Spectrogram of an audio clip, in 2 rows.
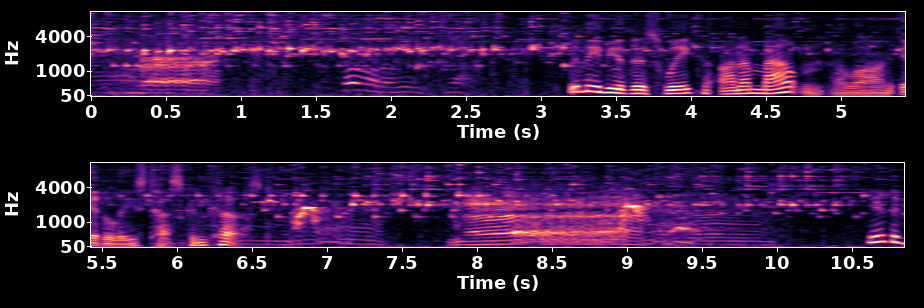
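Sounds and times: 
flock of sheep bleating on hillside: 0.0 - 0.9, 6.4 - 10.1
sheep bells clanking: 0.0 - 10.8
speech: 3.2 - 6.9, 10.6 - 10.8.

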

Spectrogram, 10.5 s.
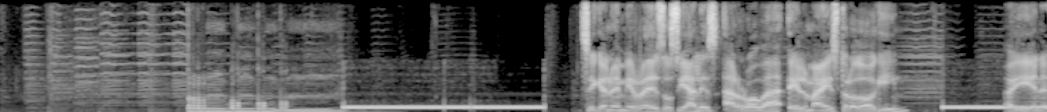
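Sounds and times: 
speech: 1.9 - 3.8, 5.8 - 9.2, 10.0 - 10.4
phone line ring tone on outgoing call: 3.4 - 5.5, 9.4 - 10.4.

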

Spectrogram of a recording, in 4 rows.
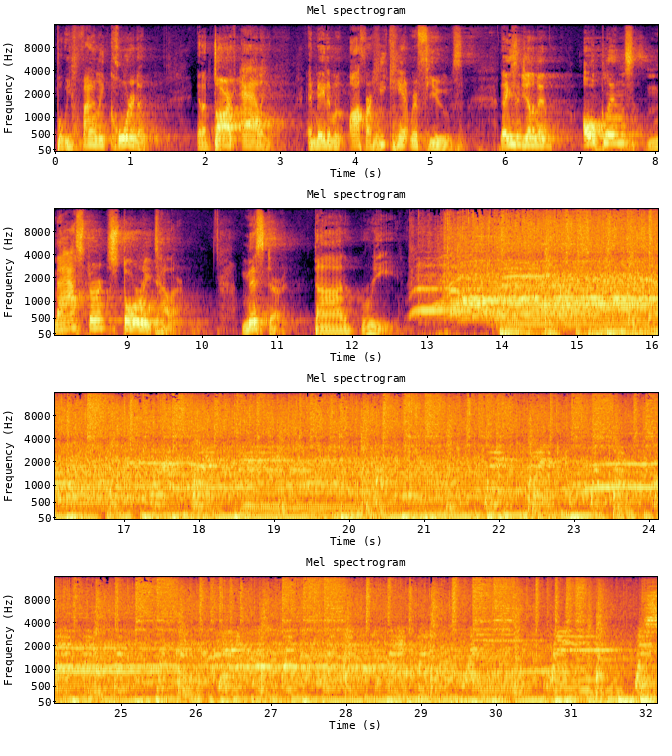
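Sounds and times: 
speech: 0.0 - 9.8, 10.5 - 12.6
scattered cheers: 12.8 - 31.9
crowd applause: 12.8 - 32.1
pulsing bass-heavy music track: 14.0 - 32.1.

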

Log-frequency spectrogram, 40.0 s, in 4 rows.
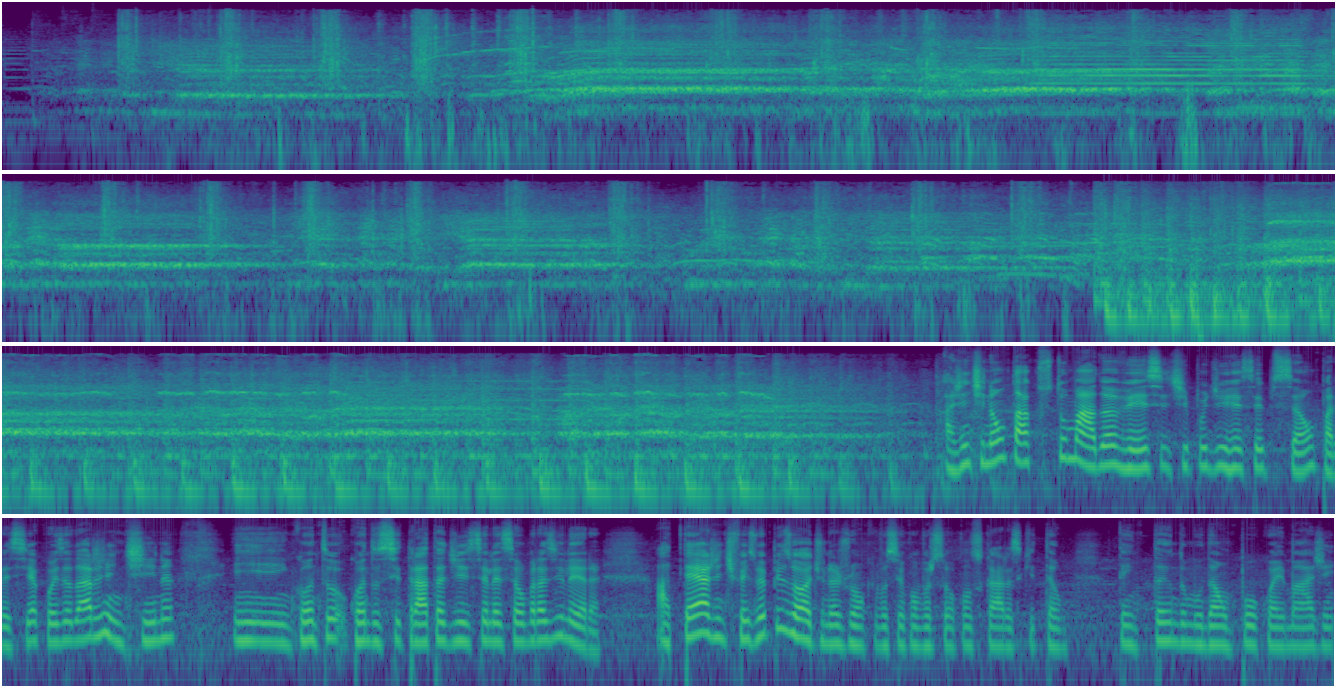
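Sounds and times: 
football fans cheering and chanting: 0.0 - 27.6
speech: 27.2 - 39.9.

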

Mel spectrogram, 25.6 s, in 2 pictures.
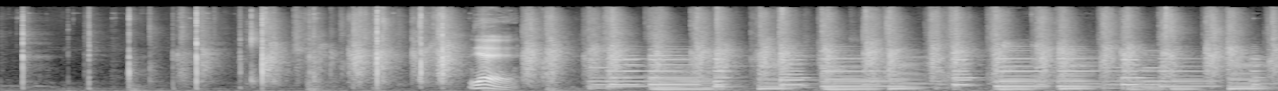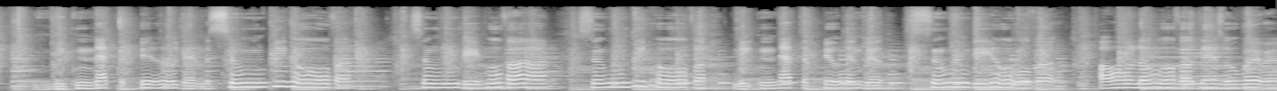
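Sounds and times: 
audience clapping along to music: 0.0 - 25.5
speech: 4.7 - 5.2, 5.9 - 6.2, 13.4 - 25.5.

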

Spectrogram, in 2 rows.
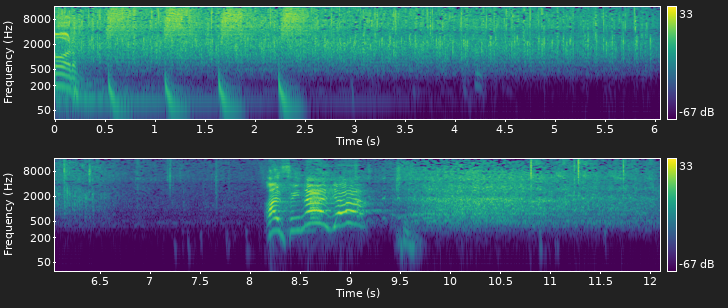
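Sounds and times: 
applause: 0.0 - 6.8, 10.0 - 12.0
speech: 8.2 - 9.7
laughter: 9.3 - 12.0.

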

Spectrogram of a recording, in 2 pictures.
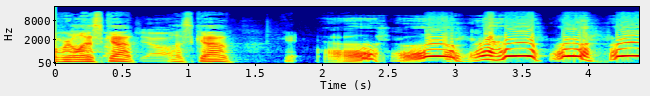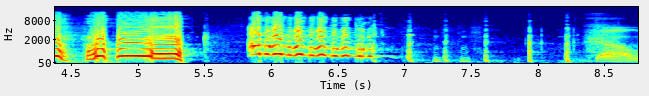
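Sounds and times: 
speech: 0.0 - 5.4
diaphragm game call animal-like yelps: 2.0 - 6.8.

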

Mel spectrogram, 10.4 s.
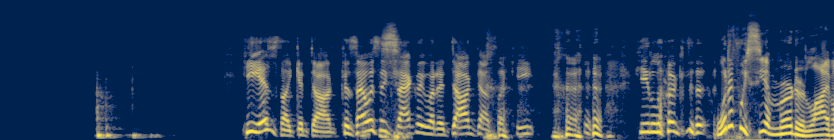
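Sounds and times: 
knock on a door: 1.2 - 2.0
speech: 3.0 - 10.4
laughter: 4.5 - 5.2, 6.0 - 9.2.

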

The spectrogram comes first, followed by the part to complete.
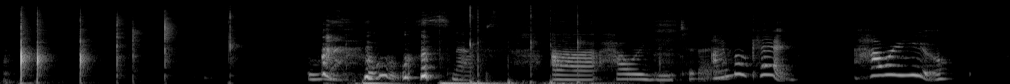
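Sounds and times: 
hands clapping into a microphone: 0.0 - 2.5, 4.3 - 6.0
speech: 3.1 - 3.8, 5.5 - 8.0, 8.6 - 9.6.

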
